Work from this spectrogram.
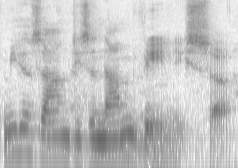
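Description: An actor playing a formal, guarded hotel owner in a radio drama, servile on the surface and suspicious beneath. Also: male voice, medium pitch, wildly swooping pitch, unhurried, darkish tone, slight background noise.

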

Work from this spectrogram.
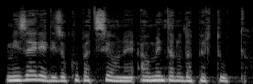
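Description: A woman narrating a scripted historical documentary with solemn, deliberate, measured phrasing. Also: fairly low pitch, steady tone, dark tone, breathy edge.

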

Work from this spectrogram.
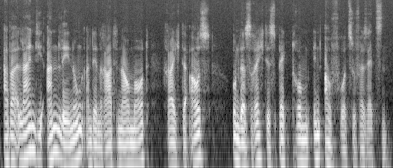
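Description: A man with a low, mellow voice narrates a radio feature. His delivery is scripted, measured and factual. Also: lively intonation, breathy edge, muffled recording.

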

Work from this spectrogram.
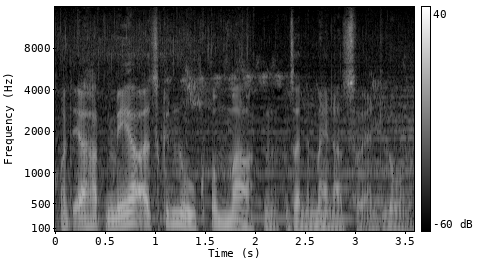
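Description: A man's voice: sits low, big pitch swings, moderate pace, loud music behind the voice. An actor playing a ruthless, scheming churchman who speaks with formal, calculating deference in a German historical radio drama. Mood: smug, deferential. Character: scheming, obsequious, ruthless churchman advising his bishop.

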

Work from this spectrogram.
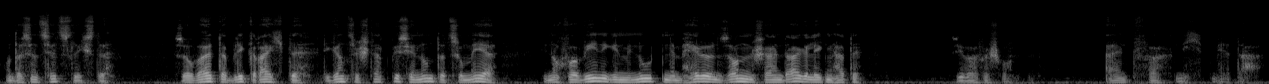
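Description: An actor playing a grave, resolute doctor who survived a disaster, in a 1960s German radio play, solemn when narrating and commanding when giving orders. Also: male voice, on the low side, a little mellow, husky. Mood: grave, stunned. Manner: solemn measured narrating, urgent commanding in dialogue. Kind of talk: 1960s German radio drama acting, first-person narration.

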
